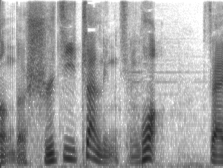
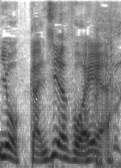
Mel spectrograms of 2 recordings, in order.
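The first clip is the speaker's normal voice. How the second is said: thrilled, eager, excited, drawn-out delivery; 4 semitones higher than usual. Retelling another speaker's reply to a question: imitating an excited reply. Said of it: "特别兴奋地说".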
